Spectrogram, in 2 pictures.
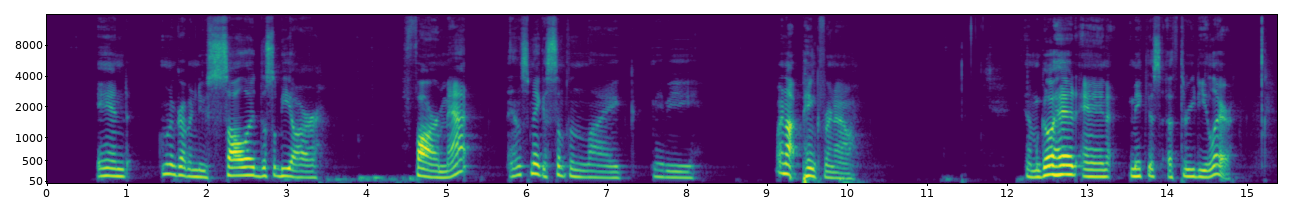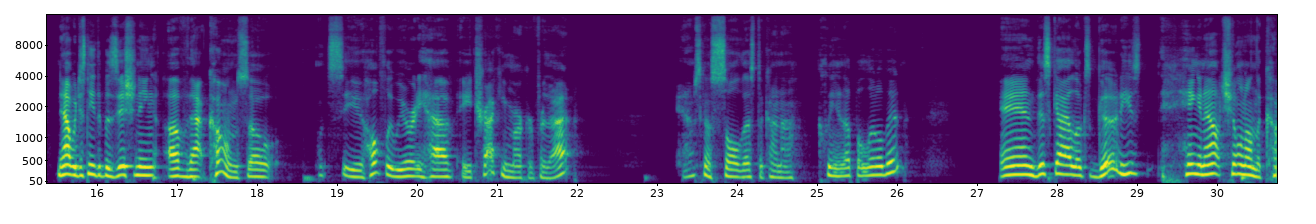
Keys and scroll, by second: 1.5 ctrl+y, 2.9 Caps_Lock, 3.2-5.0 typing, 9.8 Return, 11.1 Caps_Lock, 12.0 F4, 18.5 e, 21.3 ctrl+shift+h.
